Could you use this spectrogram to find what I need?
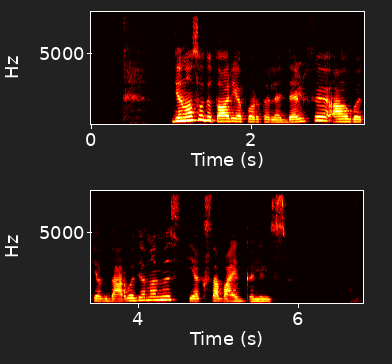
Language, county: Lithuanian, Vilnius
